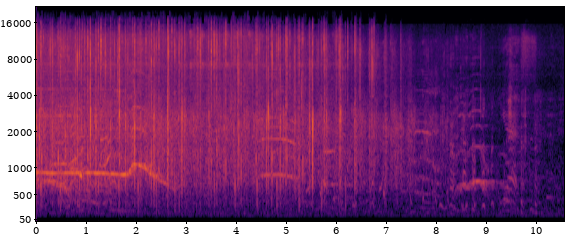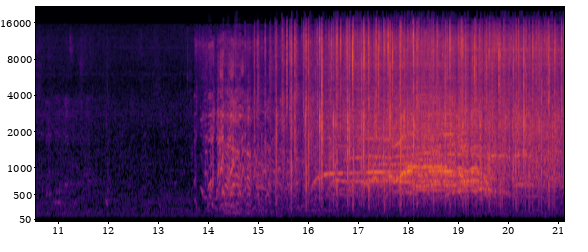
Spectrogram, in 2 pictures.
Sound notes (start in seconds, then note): 13.8 group laughs; 14.6 audience applauds; 15.6 audience cheers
